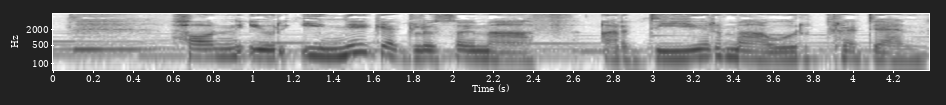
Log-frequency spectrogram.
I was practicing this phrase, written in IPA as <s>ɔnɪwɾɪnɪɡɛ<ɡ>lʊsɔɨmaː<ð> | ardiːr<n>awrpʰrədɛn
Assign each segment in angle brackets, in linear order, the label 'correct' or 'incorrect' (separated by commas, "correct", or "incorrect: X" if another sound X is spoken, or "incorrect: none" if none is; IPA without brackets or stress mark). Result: incorrect: h, correct, incorrect: θ, incorrect: m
